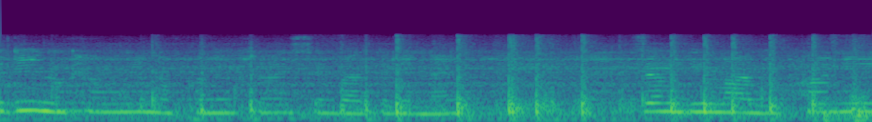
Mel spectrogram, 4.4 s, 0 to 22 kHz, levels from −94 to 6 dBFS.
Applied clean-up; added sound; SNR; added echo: none; Fire / Fireworks; 3 dB; reverberation time 0.4 s.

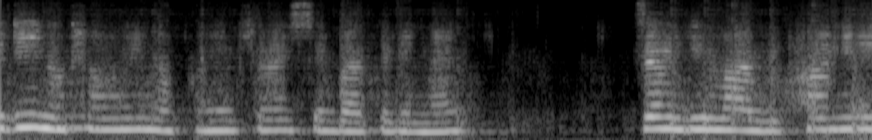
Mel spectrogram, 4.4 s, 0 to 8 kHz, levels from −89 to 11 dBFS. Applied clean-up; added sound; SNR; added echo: neural separator model SepFormer DNS4.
